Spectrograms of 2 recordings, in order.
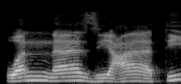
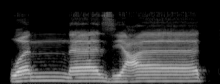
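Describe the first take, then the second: First: Very slow ওয়ান নাজিআতি, vowels drawn out; recitation demo. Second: ওয়ান নাজিআত ending on a silent ত; stopping demo. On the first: Teacher demonstrating continuous reading of ওয়ান নাজিআতি, slow recitation. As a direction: chant ওয়ান নাজিআতি slowly, continuing through the ত. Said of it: "ধরলাম এরকম যে". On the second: Teacher showing how to pause on the ত, slow recitation. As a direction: recite very slowly, stop dead on ত with sukun. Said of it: "তাহলে আমি কিভাবে থামবো?". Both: Shown as a demonstration.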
